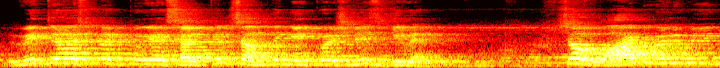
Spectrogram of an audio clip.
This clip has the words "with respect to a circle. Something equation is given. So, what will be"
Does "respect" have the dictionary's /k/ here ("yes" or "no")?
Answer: no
